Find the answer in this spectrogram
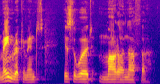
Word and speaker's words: maranatha: You should say it as four syllables, ma, ra, na, tha. 예를 들어 마라나타라 하면 네 개의 음절로 모음이 네 개죠, 마라나타.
